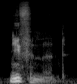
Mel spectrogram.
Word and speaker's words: Newfoundland: Ah from a transmitter in Cornwall to I'm going to pronounce this wrong. New Foundland. Newfoundland.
